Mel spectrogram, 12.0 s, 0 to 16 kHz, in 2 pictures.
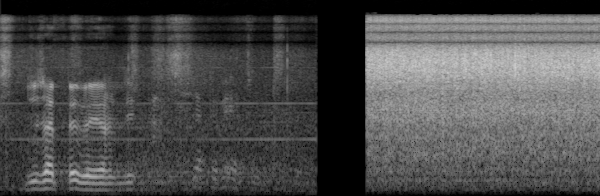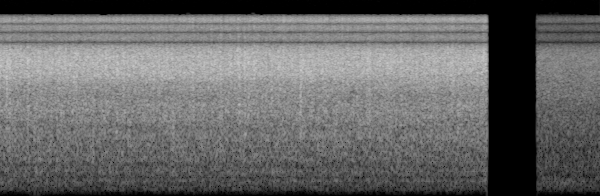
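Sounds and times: small waterfall rushing: 3.7s - 12.0s.

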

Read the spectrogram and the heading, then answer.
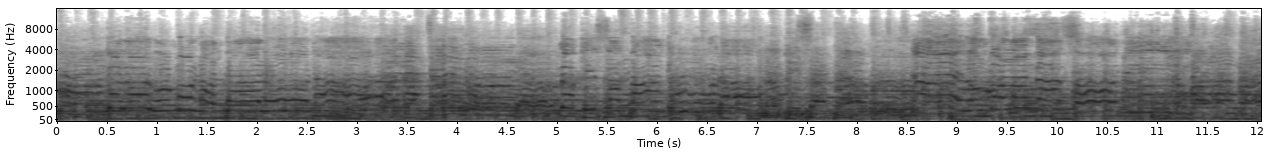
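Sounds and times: gospel band with sung vocals: 0.0s - 12.0s.

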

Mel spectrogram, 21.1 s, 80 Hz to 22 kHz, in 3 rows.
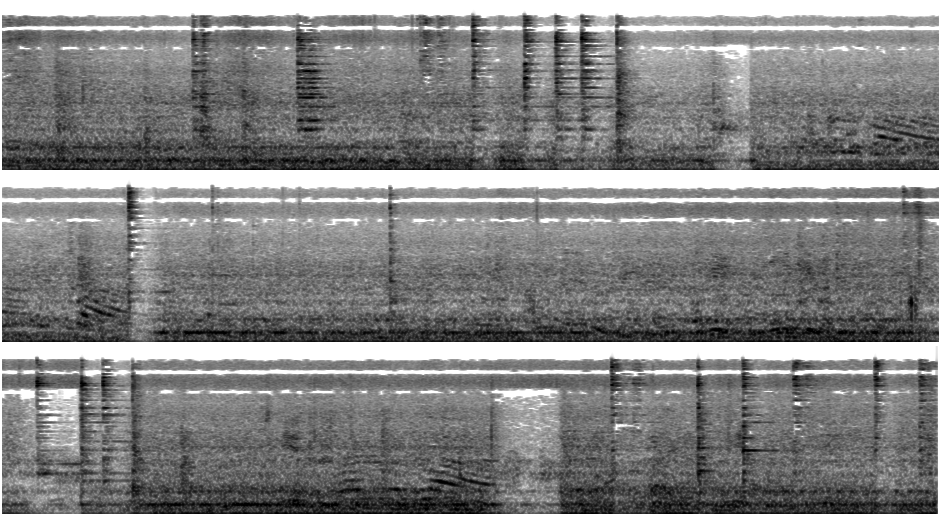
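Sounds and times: food sizzling on a griddle: 0.0s - 21.0s.

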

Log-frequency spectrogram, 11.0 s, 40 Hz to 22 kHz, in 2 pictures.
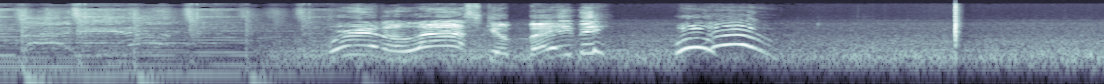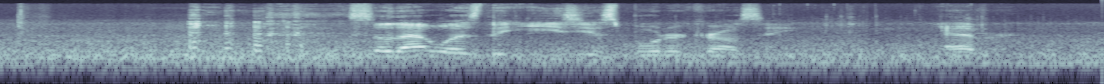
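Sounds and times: road and engine noise: 0.0s - 11.0s
people whooping and laughing: 3.4s - 4.0s.

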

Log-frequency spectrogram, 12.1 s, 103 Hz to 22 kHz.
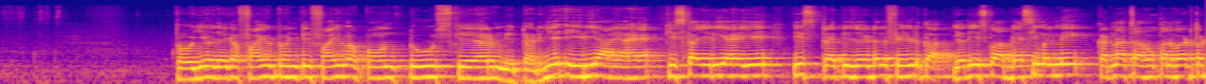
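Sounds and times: marker writing on whiteboard: 0.0s - 0.7s
man speaking: 1.7s - 12.0s.

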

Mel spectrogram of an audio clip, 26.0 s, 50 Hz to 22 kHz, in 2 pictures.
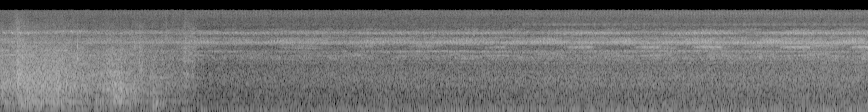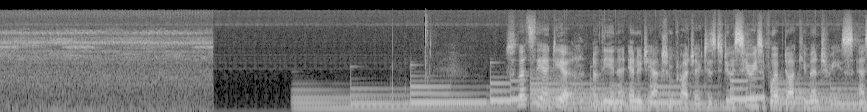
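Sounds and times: crickets chirping: 0.0s - 16.2s, 20.4s - 26.0s.

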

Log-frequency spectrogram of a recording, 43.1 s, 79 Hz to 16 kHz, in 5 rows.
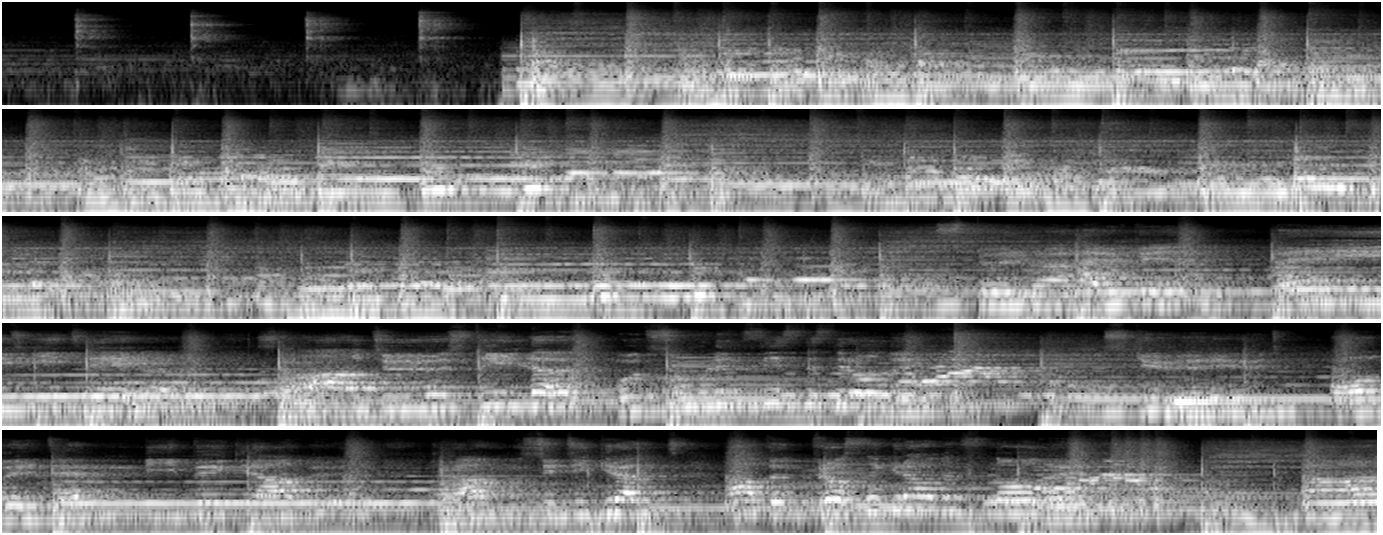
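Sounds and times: keyboards: 0.0s - 43.0s
drum kit beat: 0.5s - 43.0s
electric bass: 3.2s - 43.0s
flute melody: 3.2s - 43.0s.

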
